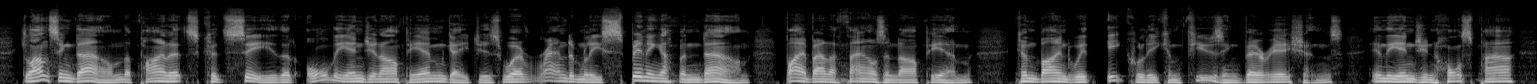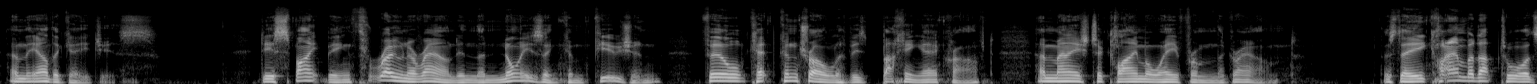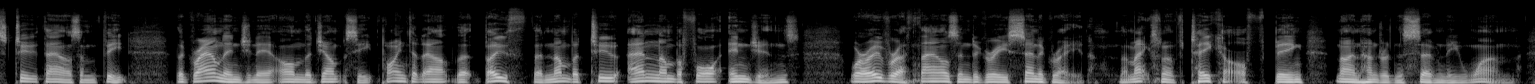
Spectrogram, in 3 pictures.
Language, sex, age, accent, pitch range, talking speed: English, male, 50-69, British, 105-135 Hz, 125 wpm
